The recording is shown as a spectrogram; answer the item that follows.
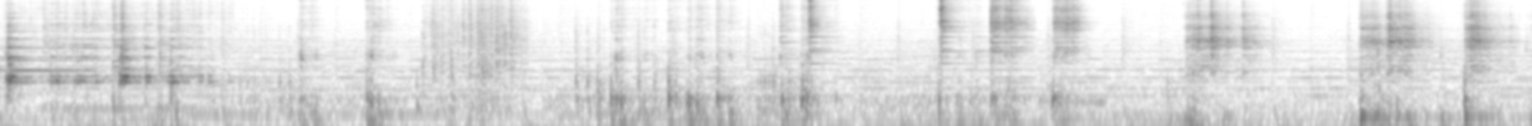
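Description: Small plastic toy figures dropped one after another into a metal tin can, each landing as a short clink or clatter against the tin, about a dozen strikes spread irregularly through the stretch.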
